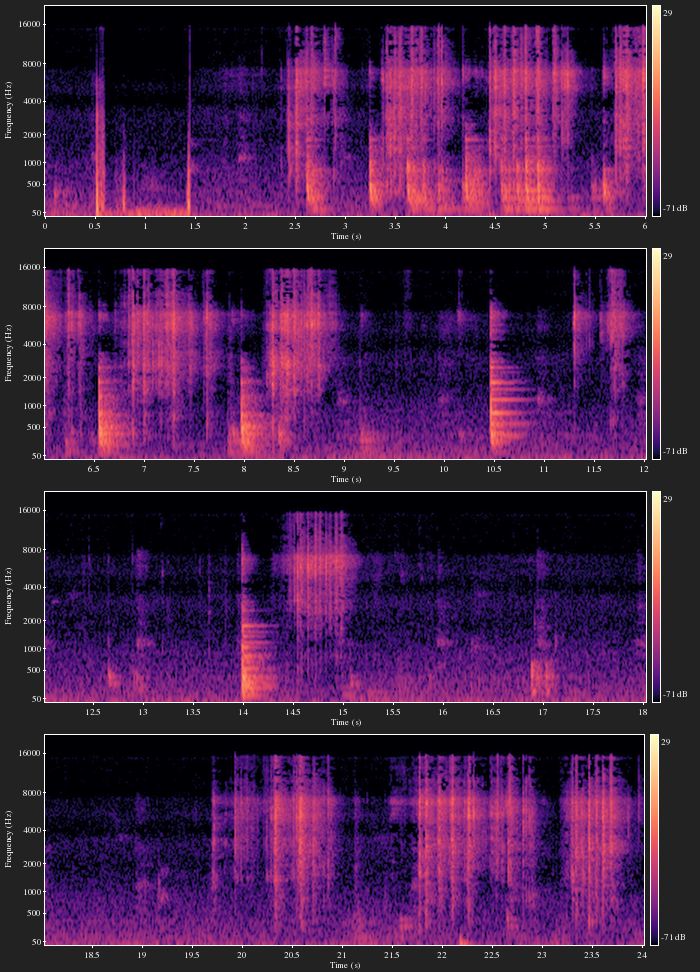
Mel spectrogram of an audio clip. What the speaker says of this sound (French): Je vais d'abord les découper en petits morceaux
